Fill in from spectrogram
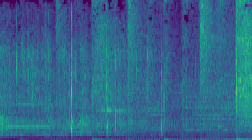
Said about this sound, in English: Well, thank you so much. Let's give a round of applause to our panel.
